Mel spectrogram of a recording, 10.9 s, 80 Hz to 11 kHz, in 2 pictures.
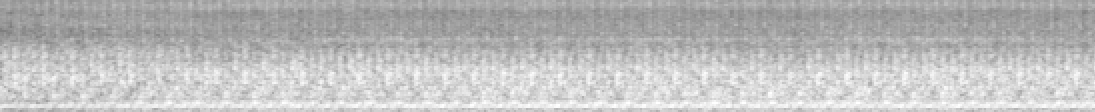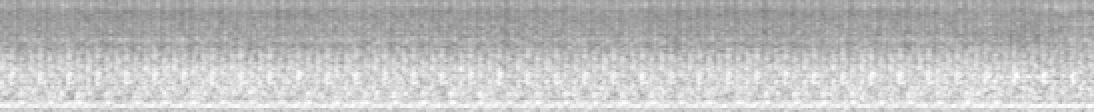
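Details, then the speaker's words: Backhoe loader diesel idling warm (warmed before recording) before the oil change, sound meter at the engine reading about 75 dB, up to about 85 dB on the other side; loud, hard rough clatter about 140 beats a minute; noisy diesel idle. "c'est donc le bruit du moteur donc là le moteur avait démarré il échoue parce que je les fais chauffer avant la vidéo pour justement avoir les mêmes mesures"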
